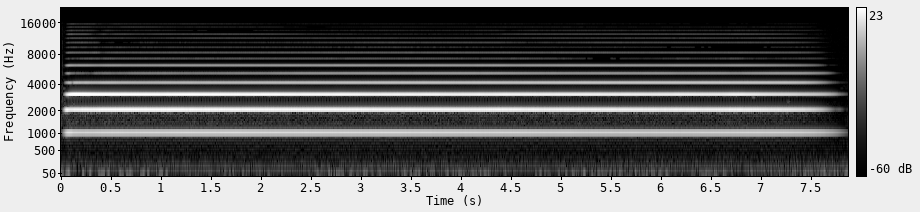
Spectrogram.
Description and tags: a multisampled hohner melodica. being too lazy, not every key has been sampled, but four samples/octave should do it...
melodica, instrument, acoustic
